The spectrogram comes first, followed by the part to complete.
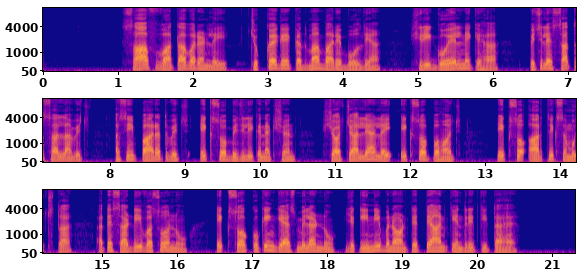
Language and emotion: Punjabi, neutral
